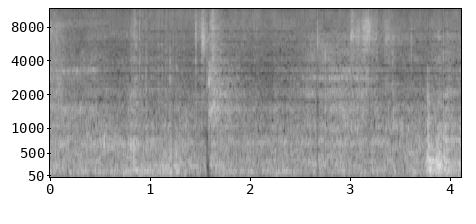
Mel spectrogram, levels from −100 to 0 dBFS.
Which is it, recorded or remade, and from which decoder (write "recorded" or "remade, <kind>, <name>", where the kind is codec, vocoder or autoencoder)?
remade, codec, SNAC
